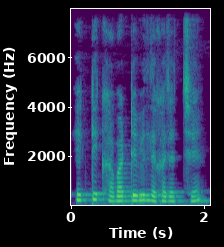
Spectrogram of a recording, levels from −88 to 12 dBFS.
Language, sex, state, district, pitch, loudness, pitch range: Bengali, female, West Bengal, Cooch Behar, 190 Hz, -17 LUFS, 185-215 Hz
